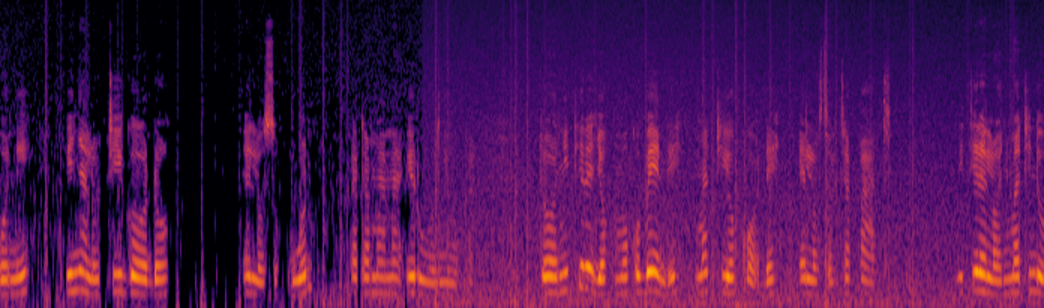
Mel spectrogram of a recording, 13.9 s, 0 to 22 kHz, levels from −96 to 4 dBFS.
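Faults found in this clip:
Overdone noise removal, 0.0 to 5.63 s. Background drops and breaks up into twinkling specks. Quiet syllable tails vanishing. Noise suppressor set too strong: single bands are cut hard or gated off whenever they sit near the noise estimate, taking low-level speech with them. Unlike codec smearing, the artefacts follow the noise floor rather than signal level. Past 5.63 s the steady room noise returns, about 20 dB below speech.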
